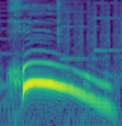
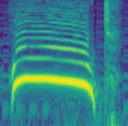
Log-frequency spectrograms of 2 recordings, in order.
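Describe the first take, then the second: First: The call ends without any t sound. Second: The call ends with a clear t sound. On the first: The speaker calls it right. "I always say who instead of hoot" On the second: The speaker calls it wrong. "You never actually hear an owl go"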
